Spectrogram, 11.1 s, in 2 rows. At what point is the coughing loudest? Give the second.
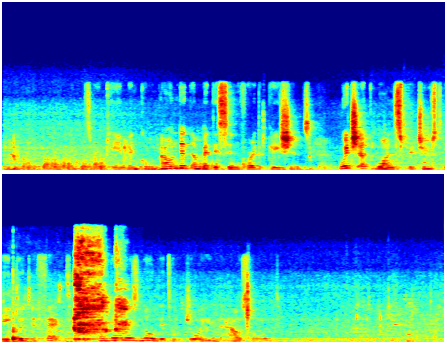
6 s.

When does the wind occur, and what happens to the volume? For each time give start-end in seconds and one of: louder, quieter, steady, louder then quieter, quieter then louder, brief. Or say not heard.
0.0-11.0 quieter.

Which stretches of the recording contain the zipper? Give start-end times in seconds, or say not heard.
not heard.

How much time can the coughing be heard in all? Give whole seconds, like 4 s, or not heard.
2 s.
